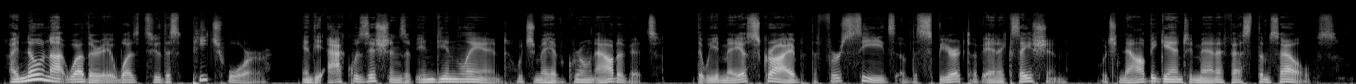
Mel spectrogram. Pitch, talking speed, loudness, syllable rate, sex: 110 Hz, 180 wpm, -22 LUFS, 4.7 syllables/s, male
